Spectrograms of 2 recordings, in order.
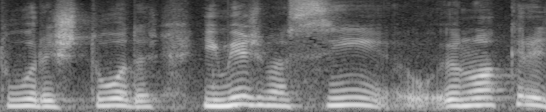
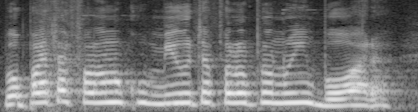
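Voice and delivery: put-on high, louder little boy begging; child pleading; 9 semitones higher, 3 dB louder, faster than usual. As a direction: protest like a scared small child. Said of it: "son pleading to stay".

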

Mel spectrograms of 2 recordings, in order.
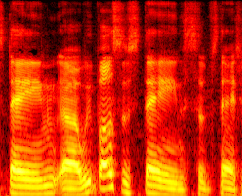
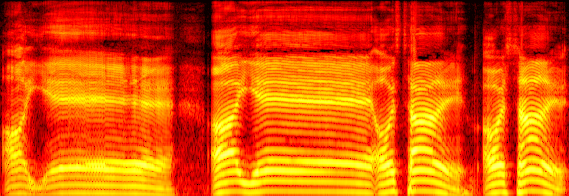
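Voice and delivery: drawn-out cheer growing louder; building hype; 4 dB louder, much slower than usual. Real, not acted. Hyped reaction to coming fight.

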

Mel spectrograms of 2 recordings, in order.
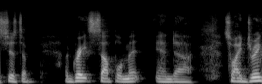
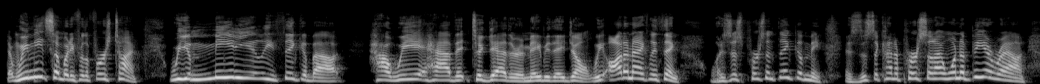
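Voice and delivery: higher, louder preacher's delivery, driving each line; preaching at full force; 7 semitones higher, 5 dB louder than usual. Acted. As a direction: preach it out to the congregation. Preaching the scripture passage.

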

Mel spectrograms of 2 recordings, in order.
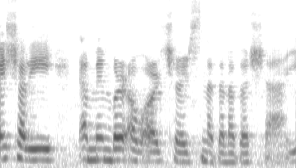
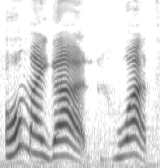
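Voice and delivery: surprised; 5 semitones higher, 10 dB louder than usual. Real, not acted. Surprised reaction.

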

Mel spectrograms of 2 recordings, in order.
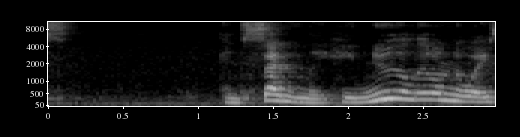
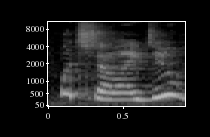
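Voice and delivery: ordinary delivery, nothing marked

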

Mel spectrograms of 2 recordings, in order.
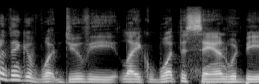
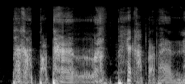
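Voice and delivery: hammed-up villain command; Grinch; 7 semitones lower, 4 dB quieter than usual. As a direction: lower cartoon villain voice. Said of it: "the voice was just the Grinch".

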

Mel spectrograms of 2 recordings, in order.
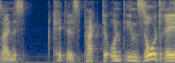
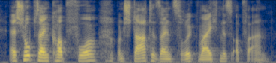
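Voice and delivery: ordinary delivery

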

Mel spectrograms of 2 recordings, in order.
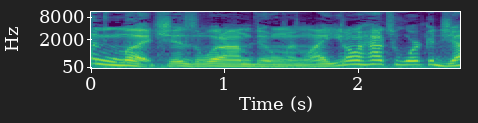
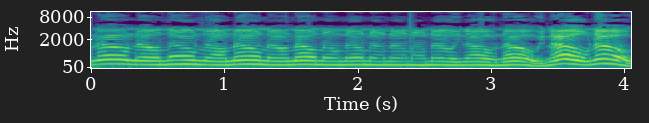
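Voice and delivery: emphatic refusal; 4 semitones higher than usual. Real, not acted. Rapid string of refusals.

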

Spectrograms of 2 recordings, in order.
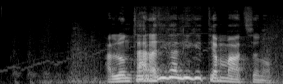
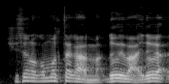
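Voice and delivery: usual speaking voice

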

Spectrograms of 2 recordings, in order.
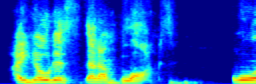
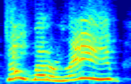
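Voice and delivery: much higher, slow, sweet pleading voice; imitating Tony; 13 semitones higher, 5 dB louder, slower than usual. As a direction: plead in a high, sweet, drawn-out voice. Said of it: "Tony is so sweet".

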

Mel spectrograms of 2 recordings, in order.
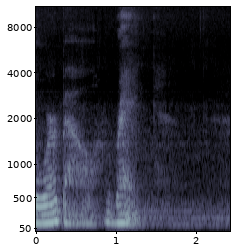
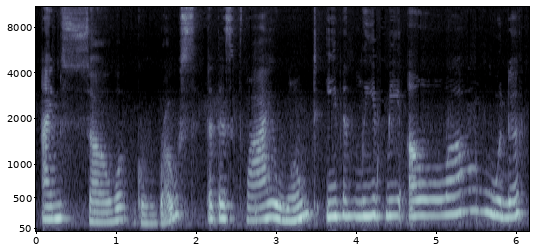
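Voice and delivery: high, slow, drawn-out wail; 8 semitones higher, 5 dB louder, much slower than usual. A narrator's reading. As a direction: draw out the misery, climbing higher to the end. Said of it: "he wailed".

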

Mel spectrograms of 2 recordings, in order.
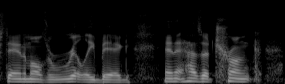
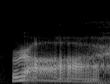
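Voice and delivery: mock roar for the kids; playful lion growl; hammed-up friendly roar; pretend lion roar; 2 semitones higher, 3 dB louder than usual. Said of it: "give a roar".

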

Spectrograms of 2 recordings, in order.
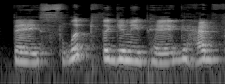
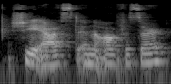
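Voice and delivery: ordinary delivery

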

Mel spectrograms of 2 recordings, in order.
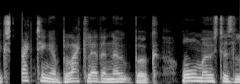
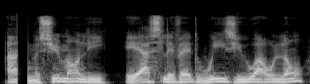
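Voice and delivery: put-on French-accented questioning. Detective asks madame about her guest, French-accented. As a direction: ask it as a French sleuth.

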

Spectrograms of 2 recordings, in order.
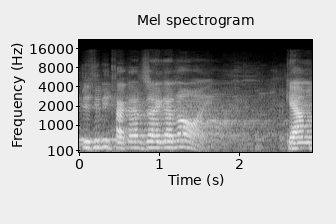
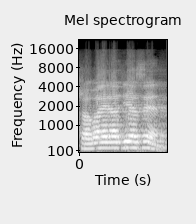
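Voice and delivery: much louder rallying call; rousing call to crowd; 3 semitones higher, 9 dB louder than usual. Real, not acted. Preacher urging the crowd to raise their hands, loud rallying. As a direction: rouse the whole crowd to answer. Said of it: "হাত তুলে আল্লাহর দেখান".

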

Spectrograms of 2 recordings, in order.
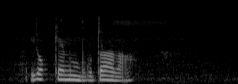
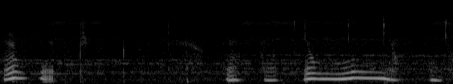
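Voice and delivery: whisper; 11 dB quieter than usual. Real, not acted. Whispered hums.

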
